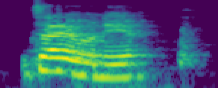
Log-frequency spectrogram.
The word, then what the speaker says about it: Iounia: It's Iounia.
